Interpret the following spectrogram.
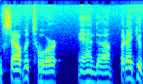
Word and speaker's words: Salvatore: call me Salvatore but they tend to confuse me with the Latino element which is pronounced Salvador with a d I'm Salvatore and uh but I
